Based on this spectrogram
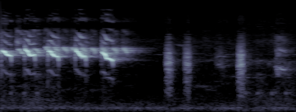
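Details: Cucak jenggot giving a lure call in the ngepik style: a chattering string of five wavering, slurred notes over about one second, followed by a few soft, isolated clicks.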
